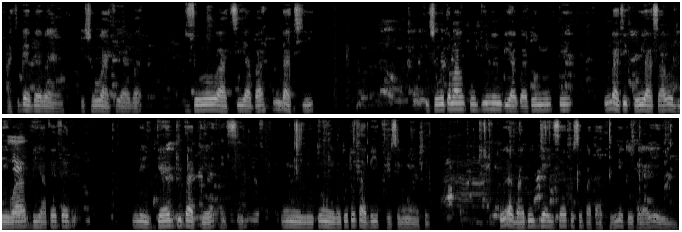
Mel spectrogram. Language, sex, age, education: Yoruba, male, 30-45, tertiary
